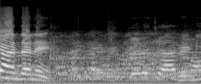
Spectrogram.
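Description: Speech only: a voice talking close by over the chatter of other voices.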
